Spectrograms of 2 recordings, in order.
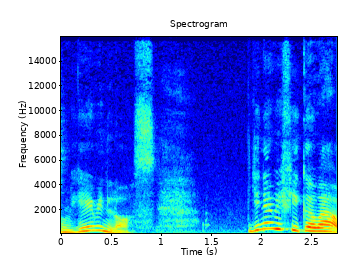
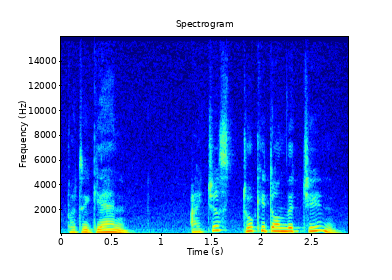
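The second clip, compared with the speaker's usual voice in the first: ordinary talk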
